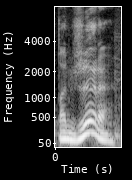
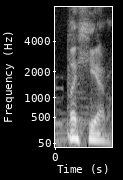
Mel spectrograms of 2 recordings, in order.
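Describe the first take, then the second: First: The middle consonant is a dzh sound. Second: The middle consonant is a breathy h sound. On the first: The speaker calls it wrong. "привычный нам «паджеро»" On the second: The speaker calls it right. "должен произноситься именно как «пахеро»"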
